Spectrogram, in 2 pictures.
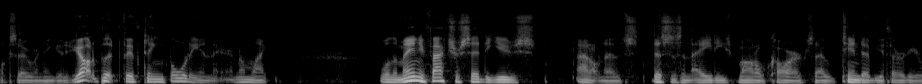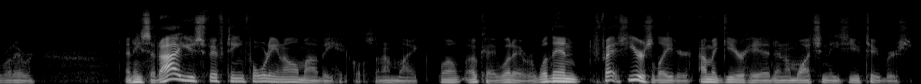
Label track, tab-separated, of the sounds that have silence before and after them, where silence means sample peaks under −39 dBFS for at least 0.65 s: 3.810000	9.540000	sound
